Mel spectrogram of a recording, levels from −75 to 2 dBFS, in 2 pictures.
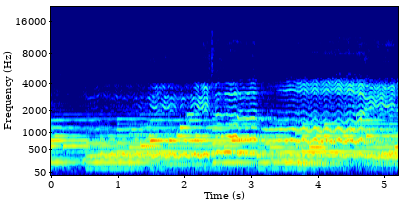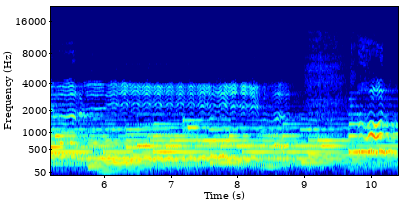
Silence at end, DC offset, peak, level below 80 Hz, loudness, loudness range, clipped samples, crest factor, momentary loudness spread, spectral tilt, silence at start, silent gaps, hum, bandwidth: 0 s; under 0.1%; -8 dBFS; -60 dBFS; -23 LUFS; 3 LU; under 0.1%; 16 dB; 7 LU; -6.5 dB/octave; 0 s; none; none; 12.5 kHz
